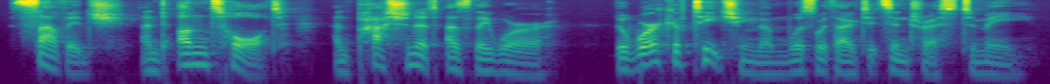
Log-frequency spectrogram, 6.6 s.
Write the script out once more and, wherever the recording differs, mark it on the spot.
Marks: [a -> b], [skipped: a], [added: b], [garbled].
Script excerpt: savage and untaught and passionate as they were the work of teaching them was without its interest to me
savage and untaught and passionate as they were the work of teaching them was without its interest to me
